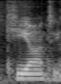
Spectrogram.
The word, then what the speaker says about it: Chianti: I thought it said Chianti. – No, it's Chianti.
